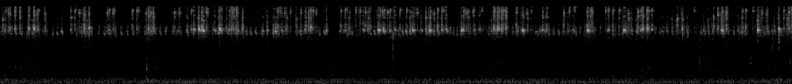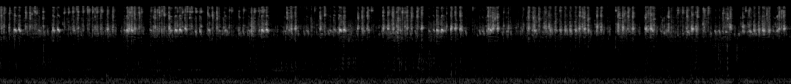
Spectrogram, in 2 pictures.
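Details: Many live crickets keep up a steady, shrill chirping chorus of quick pulsing trills, unbroken throughout, with nothing else audible.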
